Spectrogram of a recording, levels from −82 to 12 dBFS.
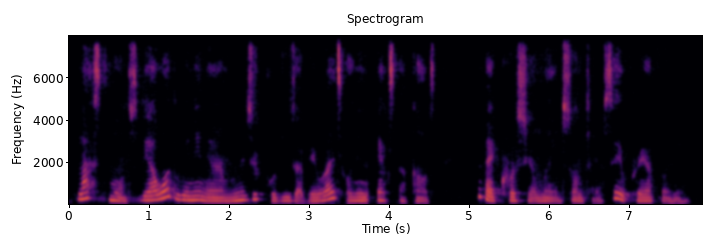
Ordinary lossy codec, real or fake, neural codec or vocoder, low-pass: none; fake; codec, 16 kHz, 2 kbps, X-Codec, WavLM features, trained on Multilingual LibriSpeech; none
